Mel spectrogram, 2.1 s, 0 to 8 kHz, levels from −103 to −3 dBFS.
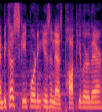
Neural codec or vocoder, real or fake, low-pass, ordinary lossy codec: none; real; 7.2 kHz; MP3, 64 kbps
